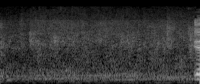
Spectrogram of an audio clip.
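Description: Water pouring steadily from the ceiling, an even rushing hiss: the leak from a burst water pipe in the apartment upstairs.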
